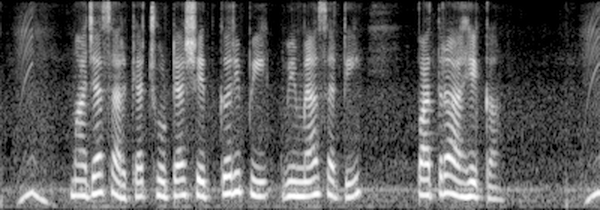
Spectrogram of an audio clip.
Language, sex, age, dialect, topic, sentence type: Marathi, female, 31-35, Standard Marathi, agriculture, question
